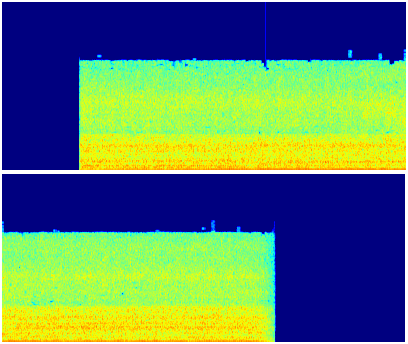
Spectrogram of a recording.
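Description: Makita jigsaw running steadily as it cuts an opening in a kitchen worktop. It starts abruptly just under a second in and stops abruptly about a second before the end.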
